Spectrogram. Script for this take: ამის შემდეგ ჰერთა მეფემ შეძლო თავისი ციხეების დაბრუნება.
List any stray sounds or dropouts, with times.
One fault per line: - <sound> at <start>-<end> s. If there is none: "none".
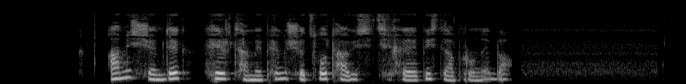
none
